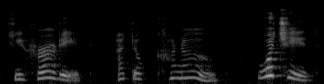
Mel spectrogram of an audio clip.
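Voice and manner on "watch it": louder, higher warning shout; sharp warning call. A narrator's reading. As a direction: yell a quick warning. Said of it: "shouted Jay".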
